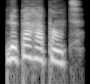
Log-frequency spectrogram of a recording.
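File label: "le parapente", French; deportes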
